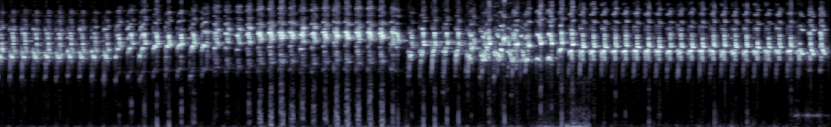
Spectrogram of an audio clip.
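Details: Lovebird long ngekek for training birds, a continuous fast, harsh trill of high pulses over eight seconds, pitch stepping down midway, with a brief low knock.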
